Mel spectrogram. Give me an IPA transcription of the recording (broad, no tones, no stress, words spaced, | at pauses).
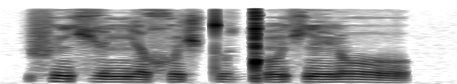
fĩçøɲɘ χʷə̃ʃtʷəǃʼõçĩ ɽo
